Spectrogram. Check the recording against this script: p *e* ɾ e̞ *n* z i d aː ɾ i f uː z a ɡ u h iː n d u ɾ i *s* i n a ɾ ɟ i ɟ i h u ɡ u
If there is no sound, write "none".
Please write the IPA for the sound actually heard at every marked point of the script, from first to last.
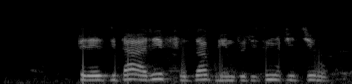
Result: e, none, z

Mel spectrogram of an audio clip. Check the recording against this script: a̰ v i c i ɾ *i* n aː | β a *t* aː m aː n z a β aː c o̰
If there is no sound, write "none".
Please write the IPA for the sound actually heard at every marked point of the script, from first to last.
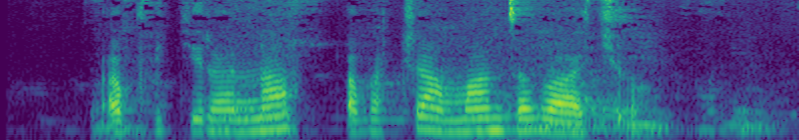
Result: a, t͡ʃ

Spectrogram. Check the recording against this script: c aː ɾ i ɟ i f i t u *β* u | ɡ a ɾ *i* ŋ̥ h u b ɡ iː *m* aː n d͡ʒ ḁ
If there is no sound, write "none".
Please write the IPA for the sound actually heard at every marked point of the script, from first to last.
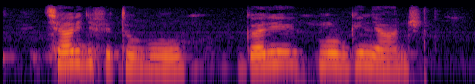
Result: β, i, ɲ

